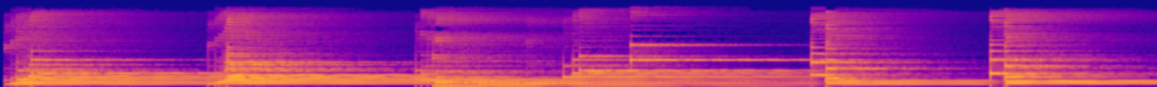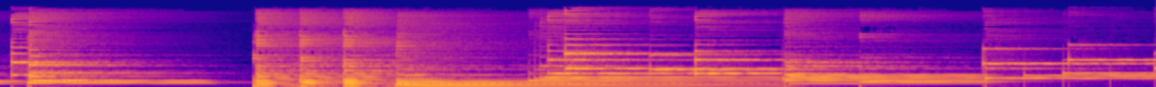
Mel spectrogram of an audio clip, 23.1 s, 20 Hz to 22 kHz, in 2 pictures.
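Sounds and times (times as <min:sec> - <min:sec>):
Yamaha TG77 factory preset electric piano synth tone: 0:00.1 - 0:23.1.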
